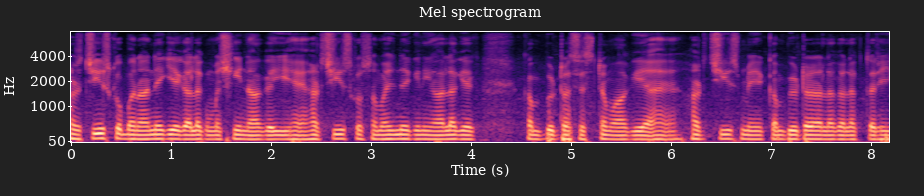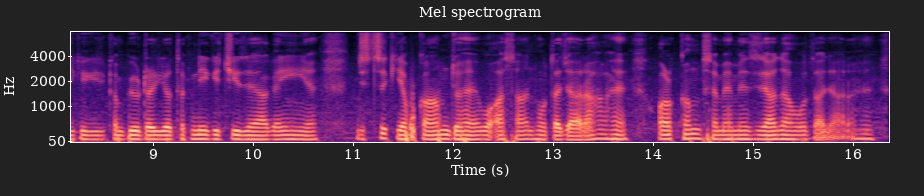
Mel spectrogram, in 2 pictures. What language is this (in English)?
Urdu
